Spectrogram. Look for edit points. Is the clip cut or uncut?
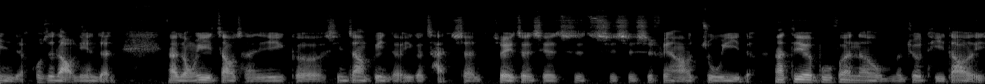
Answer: cut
